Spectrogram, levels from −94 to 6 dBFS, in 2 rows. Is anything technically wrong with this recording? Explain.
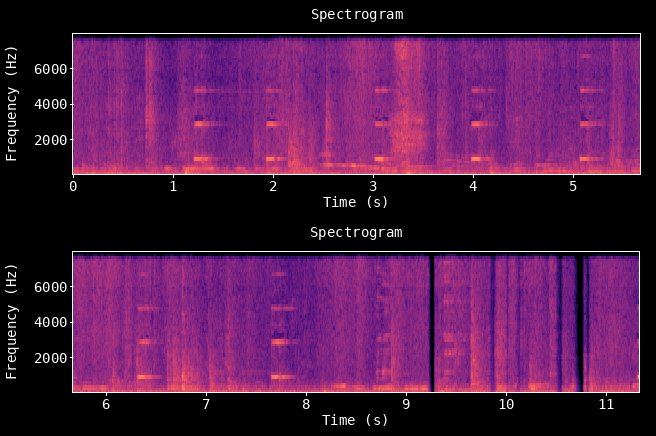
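Yes. From 9.22 to 10.84 s there is repeated packet loss (robotic sound): about ten gaps, up to 99 ms each, are patched by stretching the previous sound. Roughly a quarter of that stretch is filled in, which makes it choppy rather than a single isolated dropout. The wideband call codec's cutoff at 8 kHz is present throughout.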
